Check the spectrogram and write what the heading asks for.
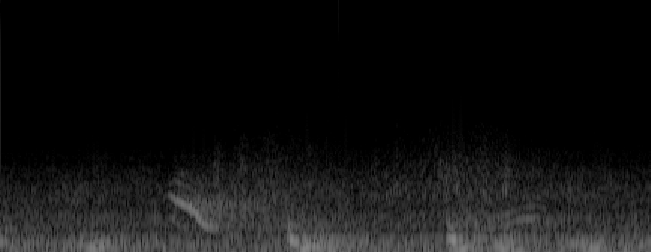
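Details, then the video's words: Whale song offered as a calming sound for tinnitus relief and sleep: low moans slide downward in pitch in short sweeps every couple of seconds, set over a steady deep underwater rumble. "Whale Sounds"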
